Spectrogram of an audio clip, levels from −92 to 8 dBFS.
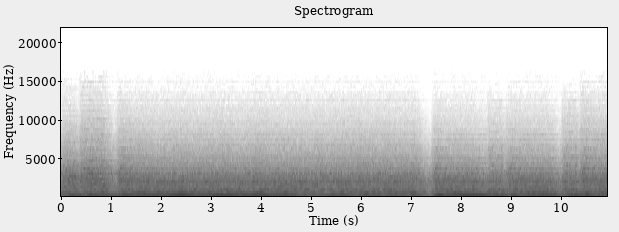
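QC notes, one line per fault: No technical faults are audible anywhere in the signal.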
